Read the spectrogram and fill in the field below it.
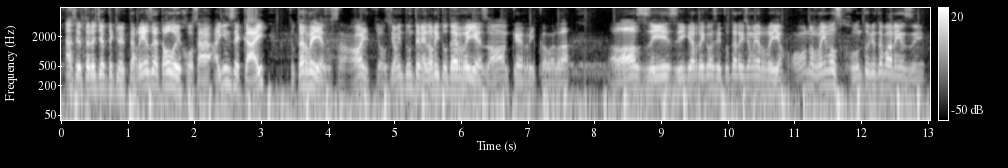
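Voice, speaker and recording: Young man, high voice, let's play commentary, jumpy and excitable. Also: a little hiss or hum. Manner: excitable, yelps and squeals when scared. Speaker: gaming YouTuber.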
